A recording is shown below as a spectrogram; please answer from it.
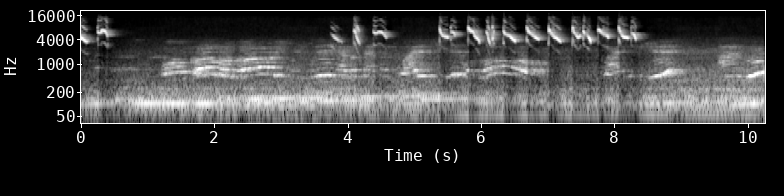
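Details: Home-kept white-eye in busy song: clusters of sharp, very high falling chirps, loudest near the end, over lower warbled, stacked phrases and a steady low hum.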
